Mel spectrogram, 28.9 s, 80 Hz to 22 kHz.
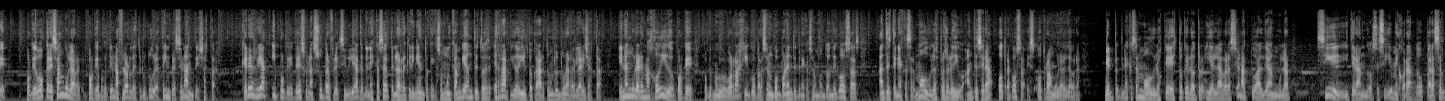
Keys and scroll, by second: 1.7 j, 2.3 j, 3.4 Escape, 4.3 k, 6.1 j, 6.8 Escape, 9.6 k, 10.1 j, 11.5 Escape, 11.8 j, 12.5 j, 13.0 k, 13.3 Escape.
